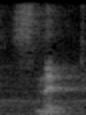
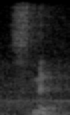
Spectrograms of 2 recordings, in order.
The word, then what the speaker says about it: SNCC: to form their own group that group became Snick that's how you say that you would not say the n CC people would either think you were a square or a Nar all right it's pronounced Snick Snick it stands for the Student Nonviolent Coordinating Committee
